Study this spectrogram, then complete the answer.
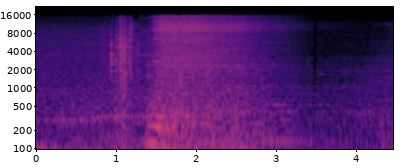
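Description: A heavy stone door grinds open with a deep rumble.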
